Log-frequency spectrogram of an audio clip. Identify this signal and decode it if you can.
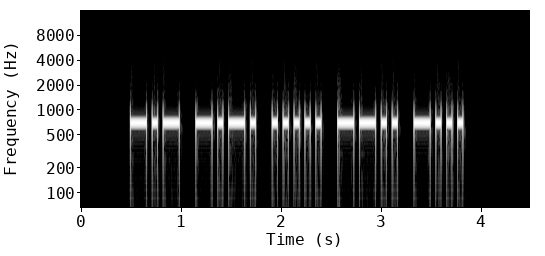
Morse code, heard as a keyed tone, about 21 wpm, 700 Hz. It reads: KC5ZB
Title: USA Call Signs - 8x Character Spacing - 22wpm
